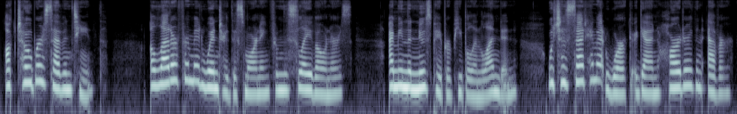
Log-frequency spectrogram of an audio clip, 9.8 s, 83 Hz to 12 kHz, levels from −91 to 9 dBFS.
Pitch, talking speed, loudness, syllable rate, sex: 245 Hz, 160 wpm, -17 LUFS, 5.7 syllables/s, female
